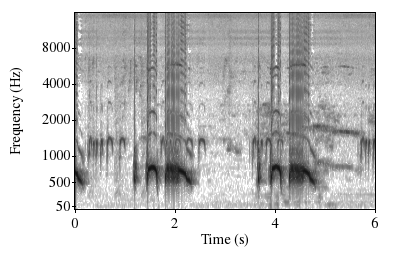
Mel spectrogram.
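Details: Spotted dove call used to stimulate doves that are lazy and have stopped singing: two cooing phrases, each a short note followed by two strong, deep, downward-curving coos, with faint thin chirping notes from another bird between phrases.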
